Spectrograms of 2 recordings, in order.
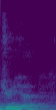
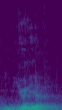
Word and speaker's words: Junia: And it actually probably not pronounced Juni, but it's probably like Junia there.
